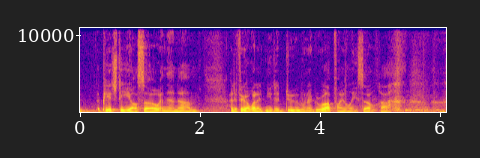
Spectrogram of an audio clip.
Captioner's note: laughter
